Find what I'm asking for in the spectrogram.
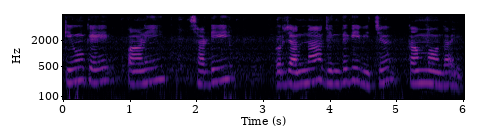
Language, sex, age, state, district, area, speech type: Punjabi, female, 45-60, Punjab, Mohali, urban, spontaneous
